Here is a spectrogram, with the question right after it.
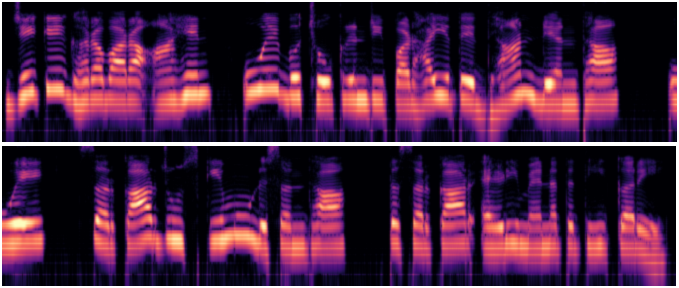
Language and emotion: Sindhi, neutral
